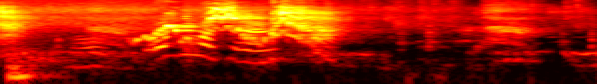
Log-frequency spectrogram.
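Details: Talking common hill myna with a loud, rich, wavering phrase of voice-like syllables, then quieter murmured notes and one softer call near the end.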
